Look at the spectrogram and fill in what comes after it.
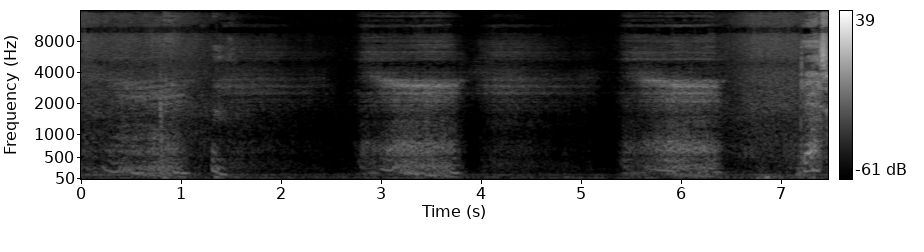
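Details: Two people snoring in sleep, a third expected to start: slow, rough breaths about every two to three seconds with a low rattle on each breath; snoring.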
